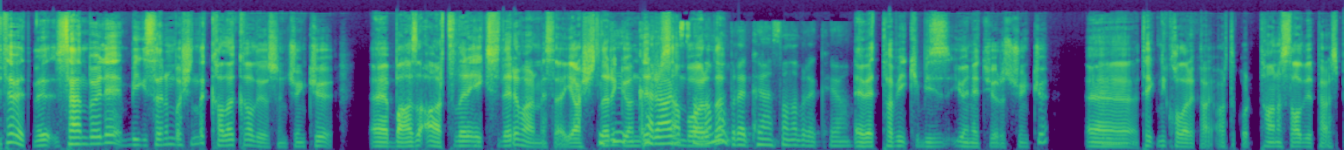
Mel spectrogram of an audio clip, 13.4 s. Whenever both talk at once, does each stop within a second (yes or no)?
no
